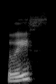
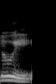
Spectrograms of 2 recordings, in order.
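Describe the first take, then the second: First: The name is said the non-French way. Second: The name is said the French way. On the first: The speaker calls it right. "I'm going to say it right" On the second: The speaker calls it wrong. "you're in France, you're going to say Louis"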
